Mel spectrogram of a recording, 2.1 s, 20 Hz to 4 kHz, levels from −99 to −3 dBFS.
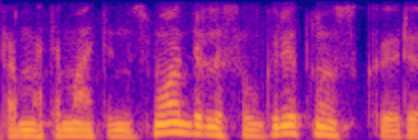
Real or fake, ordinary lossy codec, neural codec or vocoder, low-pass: real; Opus, 16 kbps; none; 3.6 kHz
